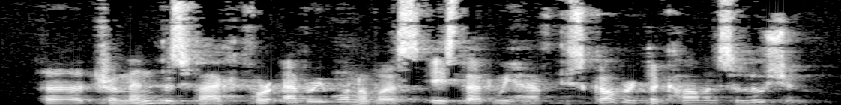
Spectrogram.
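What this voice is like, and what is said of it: Speaks English with an accent. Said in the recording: “sorry for my accent”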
